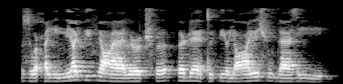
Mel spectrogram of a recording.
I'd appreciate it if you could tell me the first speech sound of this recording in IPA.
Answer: z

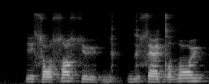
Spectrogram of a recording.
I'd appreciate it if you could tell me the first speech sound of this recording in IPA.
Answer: i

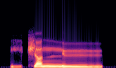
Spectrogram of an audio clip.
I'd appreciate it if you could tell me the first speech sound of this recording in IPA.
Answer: i̤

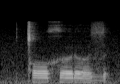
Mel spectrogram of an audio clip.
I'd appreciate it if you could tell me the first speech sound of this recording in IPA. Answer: ǀ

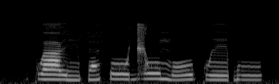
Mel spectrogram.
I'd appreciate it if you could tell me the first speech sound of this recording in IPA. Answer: kʷ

